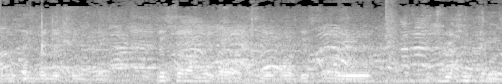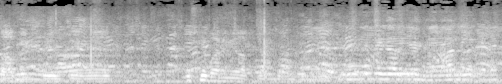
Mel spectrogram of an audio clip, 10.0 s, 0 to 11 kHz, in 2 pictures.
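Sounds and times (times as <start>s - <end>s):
several voices talking: 0.0s - 10.0s.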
